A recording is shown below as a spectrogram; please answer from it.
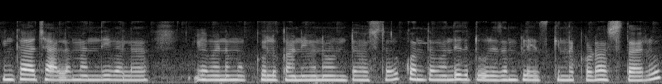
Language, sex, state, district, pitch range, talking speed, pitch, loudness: Telugu, female, Andhra Pradesh, Guntur, 200-215 Hz, 155 wpm, 205 Hz, -15 LUFS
